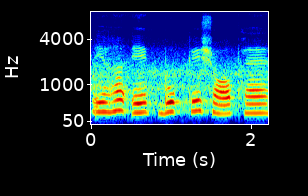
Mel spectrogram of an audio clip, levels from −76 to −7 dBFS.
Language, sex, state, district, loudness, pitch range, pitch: Hindi, female, Bihar, Purnia, -16 LUFS, 200-230 Hz, 220 Hz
